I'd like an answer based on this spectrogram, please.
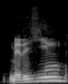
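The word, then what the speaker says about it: Medellín: So if you build the best ice cream PWA ever in, let's say, Medellin, is that how you That's pronounce right.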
